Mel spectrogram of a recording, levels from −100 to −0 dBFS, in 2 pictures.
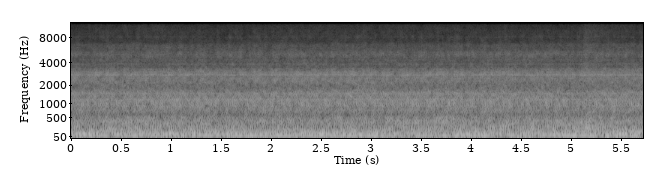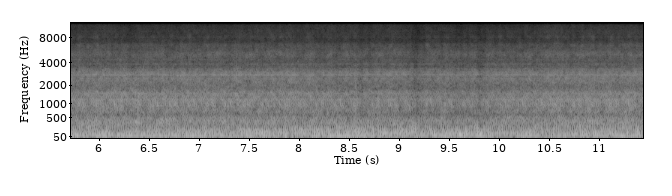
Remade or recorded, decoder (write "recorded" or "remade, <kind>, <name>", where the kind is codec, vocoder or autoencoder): remade, vocoder, Vocos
